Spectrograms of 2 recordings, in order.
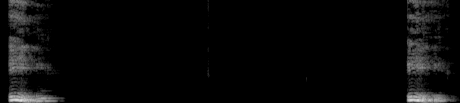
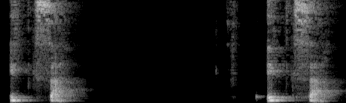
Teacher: say E as in see, but round your lips like you're saying ooh. Your tongue stays high and forward. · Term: rounded front vowel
